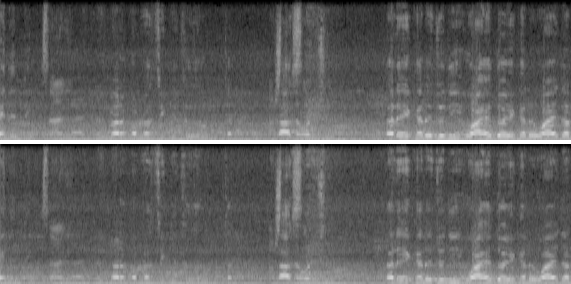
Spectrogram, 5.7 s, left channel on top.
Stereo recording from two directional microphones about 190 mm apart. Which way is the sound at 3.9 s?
10° left (ahead or behind).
